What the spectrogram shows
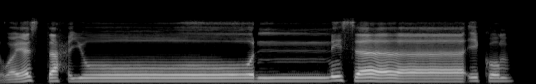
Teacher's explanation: Bila huruf ni sama-sama nun dengan nun, bacaan Susi selain daripada bacaan kita, idghamkan nun ke dalam nun. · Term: idgham kabir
